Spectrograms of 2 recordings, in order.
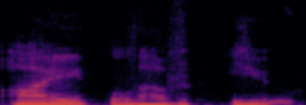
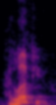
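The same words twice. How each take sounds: First: It is said slowly and smoothly. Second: It is said quickly and choppily.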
